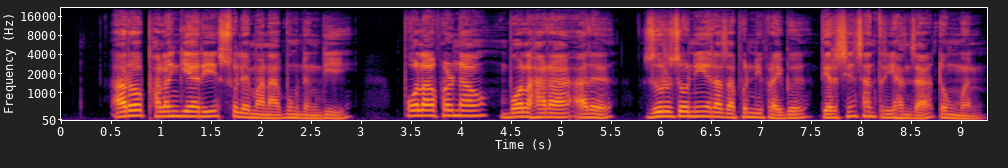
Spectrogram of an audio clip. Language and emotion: Bodo, neutral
